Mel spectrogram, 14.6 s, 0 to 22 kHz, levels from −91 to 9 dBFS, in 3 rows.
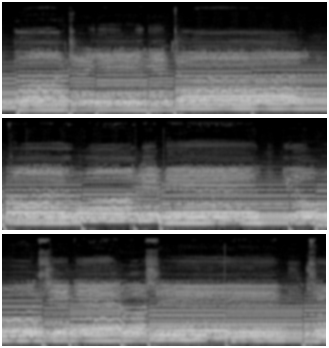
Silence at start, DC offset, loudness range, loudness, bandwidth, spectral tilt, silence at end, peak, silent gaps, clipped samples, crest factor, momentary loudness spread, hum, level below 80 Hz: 0 s; under 0.1%; 2 LU; -15 LUFS; 19.5 kHz; -6.5 dB/octave; 0 s; -2 dBFS; none; under 0.1%; 14 dB; 6 LU; none; -50 dBFS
